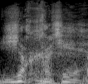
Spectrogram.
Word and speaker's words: Jacques Cartier: I don't know how you say it in French. It's like, it looks like Cartier, but it's like Cartier probably. – Jacques Cartier.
